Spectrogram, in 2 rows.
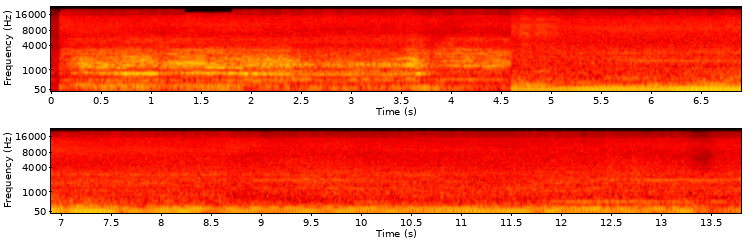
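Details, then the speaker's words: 1999 Ford Explorer, 78,000 miles, rack recently replaced, after adding Marvel Mystery Oil and fresh power steering fluid, test drive: thin high whine over the engine as the wheel turns, steering feels fine but noisy; power steering pump whine. "Driving this thing, the power steering doesn't feel bad. It's just noisy"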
